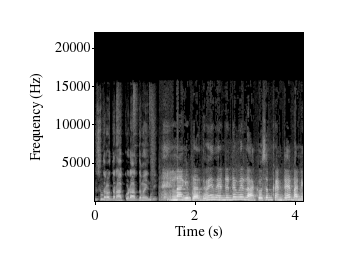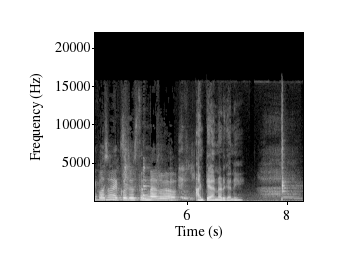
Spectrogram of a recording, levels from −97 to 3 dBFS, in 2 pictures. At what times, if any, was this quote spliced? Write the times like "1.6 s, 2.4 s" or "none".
1.2 s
